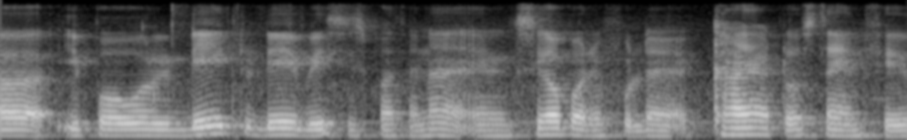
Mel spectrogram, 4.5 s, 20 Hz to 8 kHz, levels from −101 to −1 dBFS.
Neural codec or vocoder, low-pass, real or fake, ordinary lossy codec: none; 7.2 kHz; real; none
